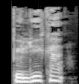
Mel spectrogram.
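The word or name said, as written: BØLGEGANGE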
